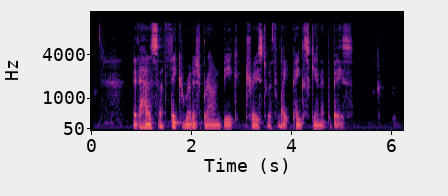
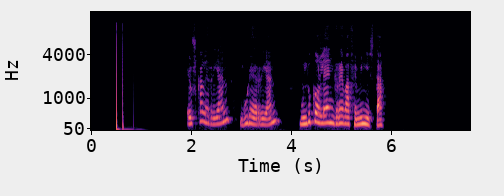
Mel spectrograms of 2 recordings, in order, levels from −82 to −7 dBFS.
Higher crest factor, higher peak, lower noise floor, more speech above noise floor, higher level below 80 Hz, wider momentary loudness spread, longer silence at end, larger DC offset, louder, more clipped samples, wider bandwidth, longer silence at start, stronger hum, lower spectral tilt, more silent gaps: about the same, 22 dB vs 20 dB; about the same, -14 dBFS vs -14 dBFS; second, -57 dBFS vs -86 dBFS; second, 22 dB vs 55 dB; first, -54 dBFS vs -60 dBFS; first, 23 LU vs 12 LU; second, 0.45 s vs 1.75 s; neither; about the same, -34 LUFS vs -32 LUFS; neither; about the same, 11.5 kHz vs 11 kHz; second, 0.2 s vs 0.5 s; neither; second, -3.5 dB/octave vs -7.5 dB/octave; neither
